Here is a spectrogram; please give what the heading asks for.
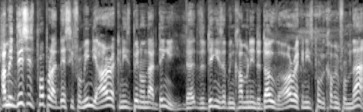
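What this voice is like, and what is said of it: Put-on Australian accent. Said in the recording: “sounding Australian”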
